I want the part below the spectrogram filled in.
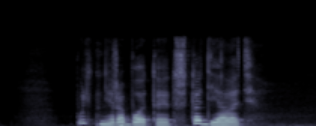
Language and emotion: Russian, neutral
